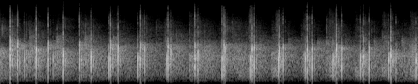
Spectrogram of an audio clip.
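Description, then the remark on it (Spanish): Audience applause from a small crowd for people being thanked, steady, crisp claps overlapping in an uneven patter, fairly loud and sustained for several seconds, with a faint murmur underneath. “así que les pido un fuerte aplauso para ellos.”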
